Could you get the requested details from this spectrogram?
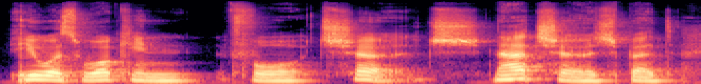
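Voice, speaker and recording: Slow and bass-voiced, this Taiwanese woman co-hosts a podcast, casually talking about films. She's giggly, tends to confuse names, and repeats herself.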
